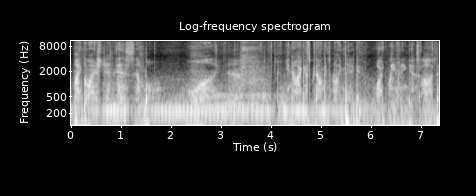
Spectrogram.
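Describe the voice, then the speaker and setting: An ASMR host whispering as if sharing a secret, reading out listeners' confessions and adding playful asides in a gentle way. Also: a little slow.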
